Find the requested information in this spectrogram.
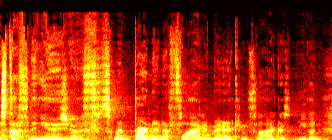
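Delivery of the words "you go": ordinary talk, nothing marked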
